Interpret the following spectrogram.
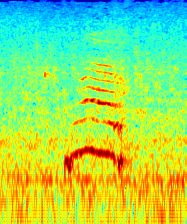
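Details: Pet cat Kinako, who now often sits on shelves and cage tops, answering her owner's voice with a single short meow that rises then falls, in a quiet indoor room.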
